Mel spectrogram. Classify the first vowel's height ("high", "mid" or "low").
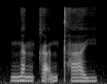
low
